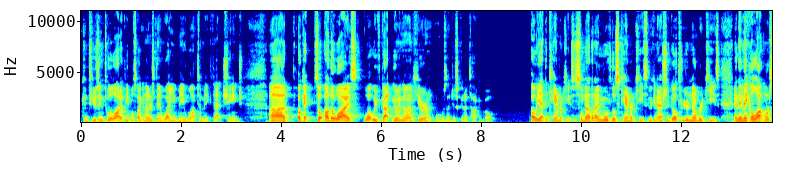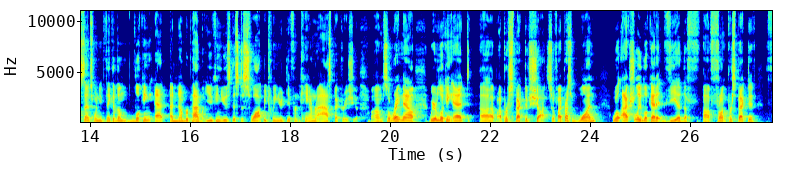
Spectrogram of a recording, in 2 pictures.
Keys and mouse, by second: 23.5 KP_1, 27.4 KP_3.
